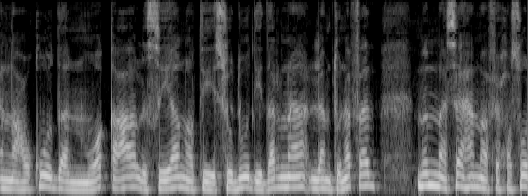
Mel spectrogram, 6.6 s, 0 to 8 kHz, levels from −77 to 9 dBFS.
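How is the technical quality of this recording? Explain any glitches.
The main problem is gain pumping that runs through the whole clip. The level swings by around 10 dB, likely because the input gain is set far too high and a fast limiter clamps down on every loud sound. Loud and soft parts end up closer in level, so the audio sounds squashed. On a waveform the envelope looks flattened, with the quiet stretches lifted. The call-style microphone processing also leaves an empty band above 8 kHz.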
